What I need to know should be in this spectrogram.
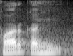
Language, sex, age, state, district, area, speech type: Marathi, male, 45-60, Maharashtra, Palghar, rural, spontaneous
